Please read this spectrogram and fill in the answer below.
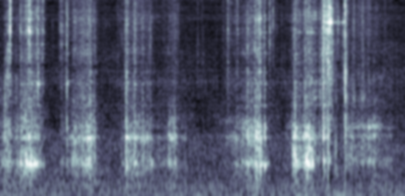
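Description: Broken glass clinking and crunching in about six irregular bursts, with short ringing notes: shards of shot bottles being disturbed.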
